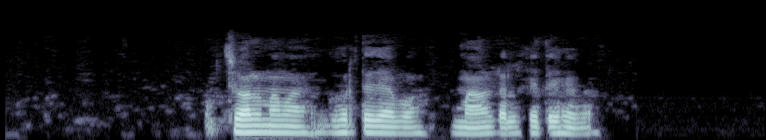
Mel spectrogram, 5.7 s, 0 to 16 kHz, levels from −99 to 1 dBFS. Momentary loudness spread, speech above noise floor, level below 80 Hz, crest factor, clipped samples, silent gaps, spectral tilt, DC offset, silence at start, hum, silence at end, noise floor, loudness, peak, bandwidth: 14 LU; 66 dB; -64 dBFS; 20 dB; under 0.1%; none; -10.5 dB/octave; under 0.1%; 1.55 s; none; 1.25 s; -86 dBFS; -21 LUFS; -2 dBFS; 5.6 kHz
